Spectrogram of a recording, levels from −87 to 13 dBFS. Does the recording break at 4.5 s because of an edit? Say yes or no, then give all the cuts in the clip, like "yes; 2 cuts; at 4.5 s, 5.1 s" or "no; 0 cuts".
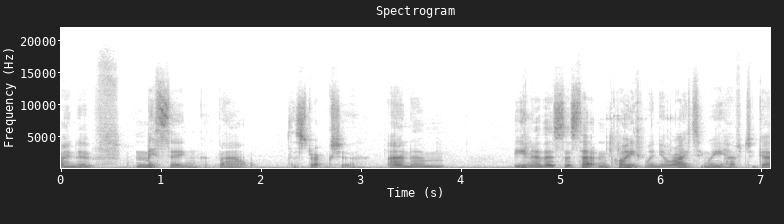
yes; 1 cut; at 4.5 s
